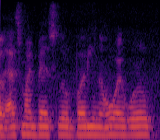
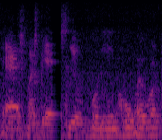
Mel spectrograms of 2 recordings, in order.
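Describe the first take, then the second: First: Said in the usual way. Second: Soft cooing to the cat. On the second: Real, not acted. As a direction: coo it gently into the fur. Cuddling the cat.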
